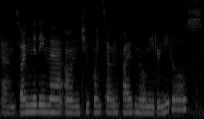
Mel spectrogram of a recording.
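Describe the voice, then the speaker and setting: A woman in her thirties with a low, gravelly voice, a bit hoarse from a cold. She chats eagerly about her knitting to a camera in front of her, in a bedroom. Faint hiss sits behind her. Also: steady tone, moderate pace, a little mellow. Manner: chatty, enthusiastic, lots of "um"s. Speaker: knitting podcast host. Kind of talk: casual show-and-tell chat. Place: bedroom with pillows, indoors.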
